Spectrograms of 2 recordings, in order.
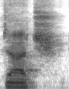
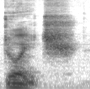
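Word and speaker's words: Deutsch: you think about it Dutch is actually the wrong pronunciation of Deutch uh so Lou went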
